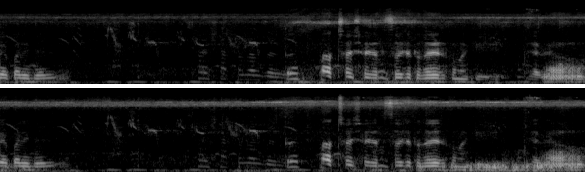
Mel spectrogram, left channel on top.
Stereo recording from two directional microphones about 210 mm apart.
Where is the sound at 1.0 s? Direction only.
30° left (ahead or behind).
